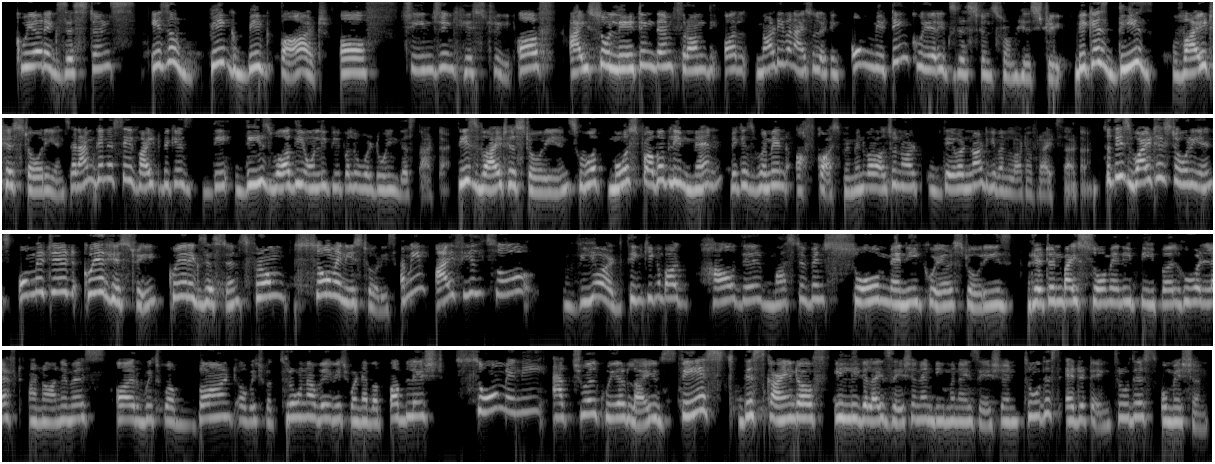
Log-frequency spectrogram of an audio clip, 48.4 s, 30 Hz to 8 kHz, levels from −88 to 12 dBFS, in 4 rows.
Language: English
